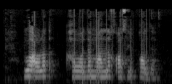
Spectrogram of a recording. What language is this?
Uzbek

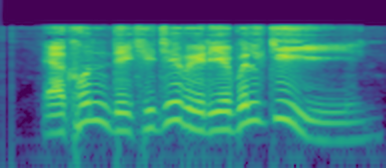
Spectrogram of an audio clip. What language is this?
Bangla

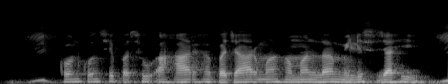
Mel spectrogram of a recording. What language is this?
Chhattisgarhi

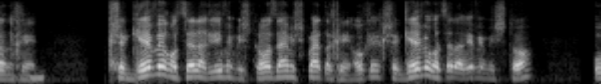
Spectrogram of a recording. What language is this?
Hebrew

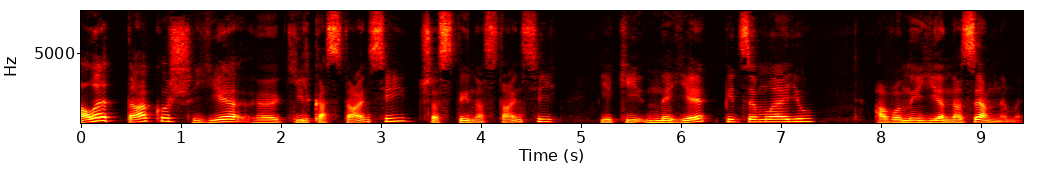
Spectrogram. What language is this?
Ukrainian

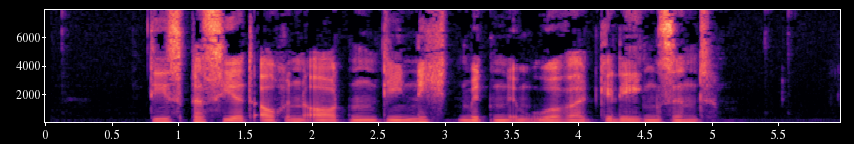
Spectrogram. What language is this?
German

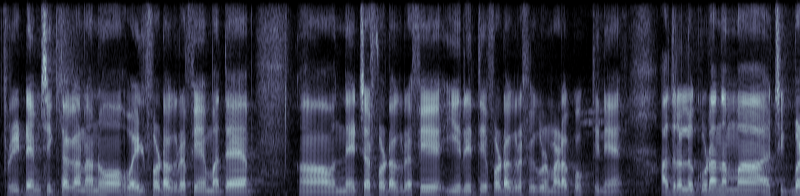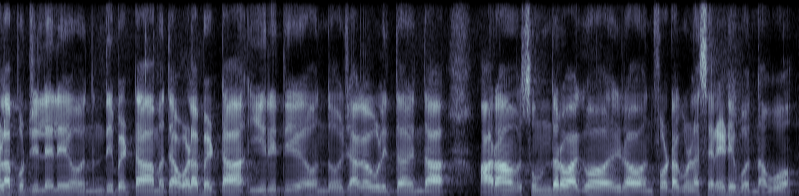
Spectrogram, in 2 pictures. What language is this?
Kannada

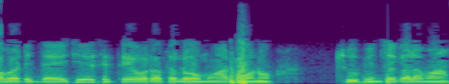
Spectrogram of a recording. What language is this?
Telugu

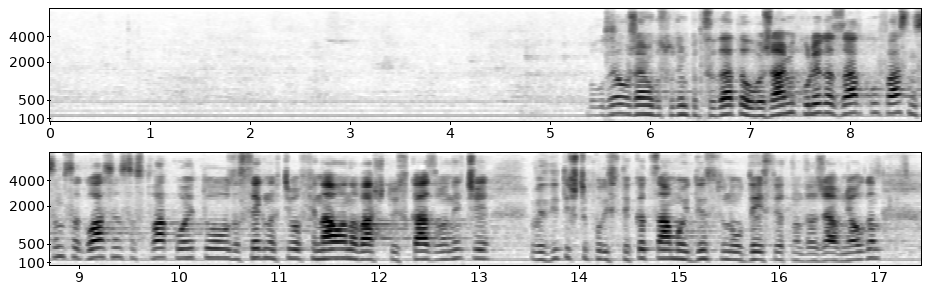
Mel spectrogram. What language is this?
Bulgarian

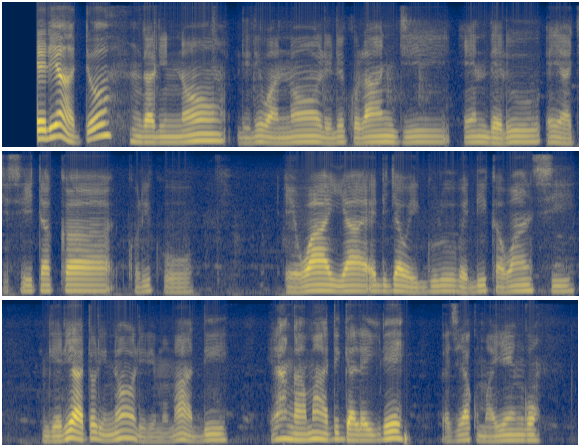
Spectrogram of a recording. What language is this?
Soga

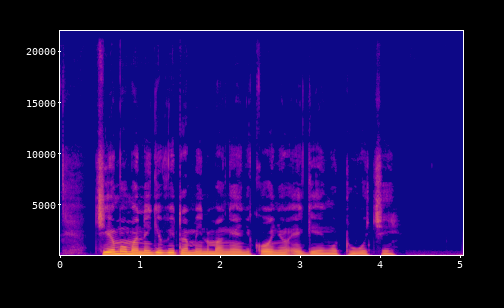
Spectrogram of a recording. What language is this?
Luo (Kenya and Tanzania)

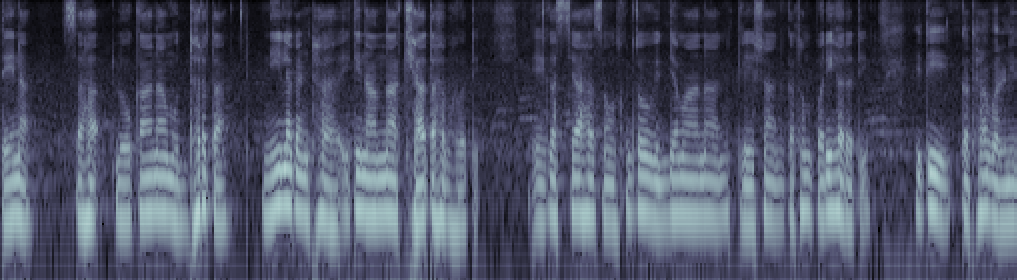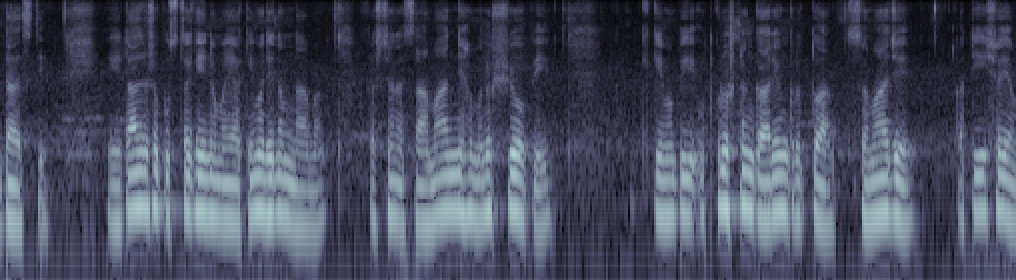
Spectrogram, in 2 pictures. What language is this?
Sanskrit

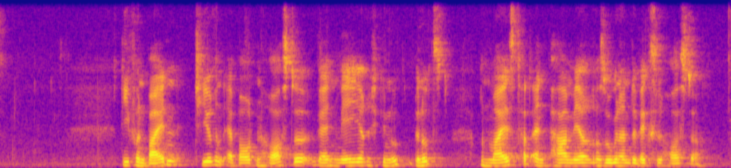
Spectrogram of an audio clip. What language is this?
German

